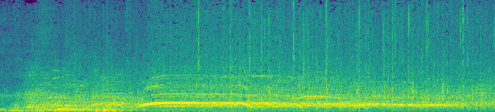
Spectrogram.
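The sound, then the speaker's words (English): A conference audience applauds and cheers steadily throughout, dense clapping, with a sharp piercing whistle rising out of the crowd partway through, responding during an on-stage interview of Facebook CEO Mark Zuckerberg by journalist Sarah Lacey. “And then listen to how the audience responds.”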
